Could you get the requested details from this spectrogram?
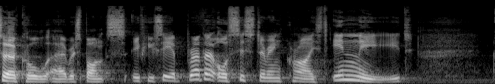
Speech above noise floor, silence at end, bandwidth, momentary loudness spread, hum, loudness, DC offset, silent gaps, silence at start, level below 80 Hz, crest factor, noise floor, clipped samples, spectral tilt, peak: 27 dB; 0.45 s; 16.5 kHz; 8 LU; 50 Hz at -50 dBFS; -19 LUFS; under 0.1%; none; 0 s; -64 dBFS; 20 dB; -46 dBFS; under 0.1%; -4 dB/octave; 0 dBFS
